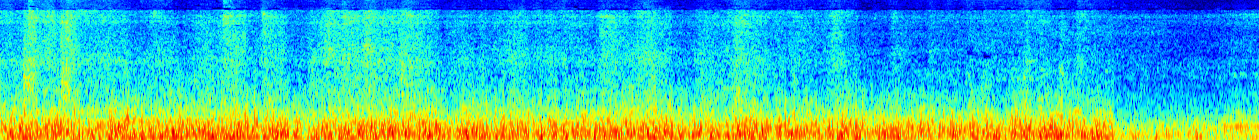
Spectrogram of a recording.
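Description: A Garib Rath Express train running at speed, heard from the coach doorway as a heavy rumble buried in strong wind buffeting on the microphone. The level drops noticeably about a second before the end.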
